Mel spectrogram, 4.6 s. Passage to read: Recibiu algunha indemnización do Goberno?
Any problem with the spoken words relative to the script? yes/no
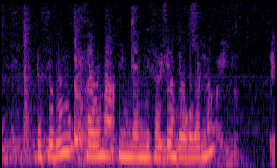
no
